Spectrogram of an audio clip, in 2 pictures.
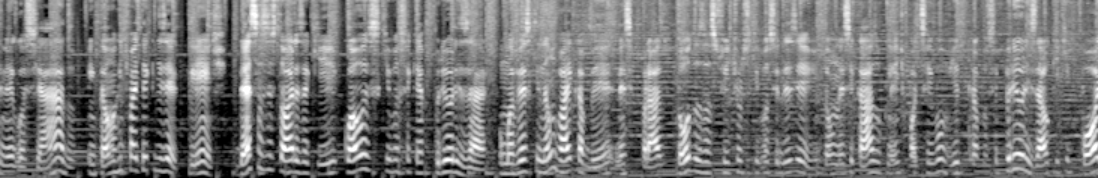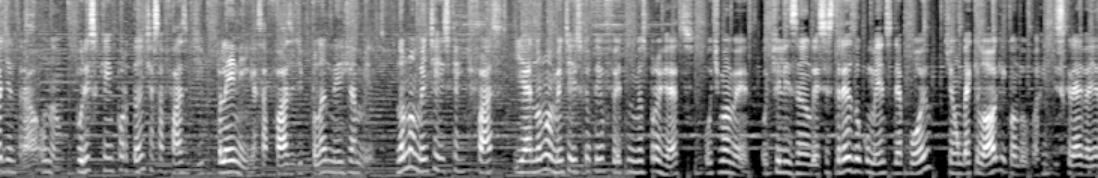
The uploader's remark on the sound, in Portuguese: Esse podcast é gravado durante o meu deslocamento no trânsito do Recife, dentro do carro enquanto dirijo por aqui.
